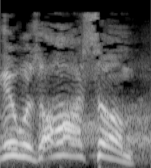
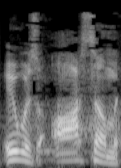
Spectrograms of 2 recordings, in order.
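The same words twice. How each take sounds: First: High-pitched, gushing retelling; excited boast. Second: Said in the usual way. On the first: Retold or imitated. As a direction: gush about the catch to your uncle. Retells his excitement to uncle.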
